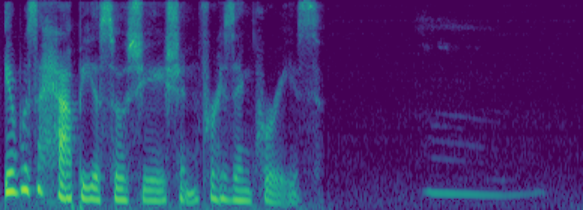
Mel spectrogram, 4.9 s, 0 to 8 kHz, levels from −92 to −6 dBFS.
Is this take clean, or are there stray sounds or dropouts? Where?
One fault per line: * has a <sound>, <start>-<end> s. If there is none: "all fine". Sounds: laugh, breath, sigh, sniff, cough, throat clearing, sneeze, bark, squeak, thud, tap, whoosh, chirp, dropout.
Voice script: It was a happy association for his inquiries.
* has a sigh, 3.4-4.6 s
